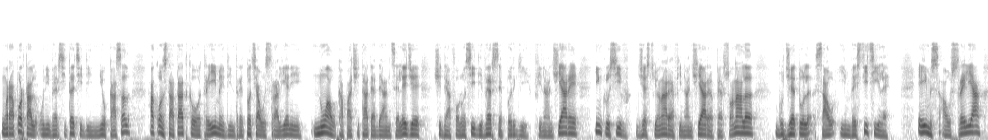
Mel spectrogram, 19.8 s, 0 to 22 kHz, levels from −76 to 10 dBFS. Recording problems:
high frequencies cut off; noticeable; nothing above 7 kHz

